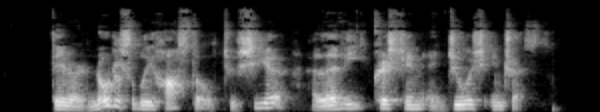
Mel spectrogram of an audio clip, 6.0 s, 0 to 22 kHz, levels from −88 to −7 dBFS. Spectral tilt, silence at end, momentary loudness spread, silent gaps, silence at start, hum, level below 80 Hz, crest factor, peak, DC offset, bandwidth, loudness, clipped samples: -3.5 dB/octave; 0.45 s; 10 LU; none; 0.5 s; none; -64 dBFS; 18 dB; -2 dBFS; under 0.1%; 16 kHz; -20 LUFS; under 0.1%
